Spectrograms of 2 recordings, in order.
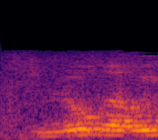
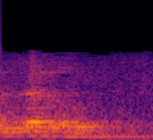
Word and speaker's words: لغوي: يقول رحمه الله تعالى: الإعراب له معنى يعني أحدهما لغوي، ولا نقول لغوي إذا نطقناها، لغوي بضم اللام لغوي، بعض الشباب ممكن يقرأها اللغوي من اللغو، وهذا معي.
